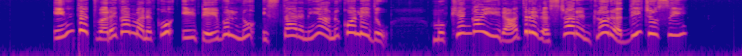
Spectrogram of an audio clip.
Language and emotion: Telugu, surprised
